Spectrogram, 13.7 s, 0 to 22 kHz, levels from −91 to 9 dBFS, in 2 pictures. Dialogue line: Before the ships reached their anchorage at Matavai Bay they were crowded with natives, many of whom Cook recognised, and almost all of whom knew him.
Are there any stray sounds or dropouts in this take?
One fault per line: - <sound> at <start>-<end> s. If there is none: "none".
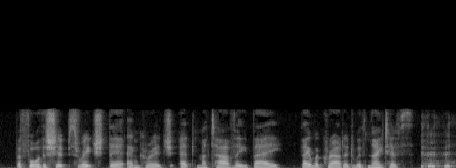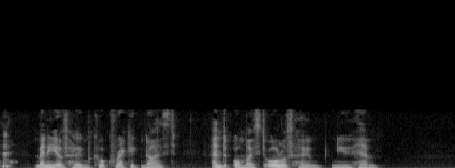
- laugh at 6.3-7.1 s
